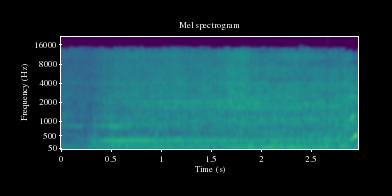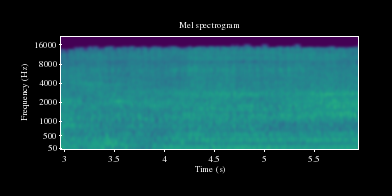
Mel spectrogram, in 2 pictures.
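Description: Speedboat engine running steadily at speed while towing a banana boat, with wind and water rushing past. Its low tone drops about four seconds in.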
